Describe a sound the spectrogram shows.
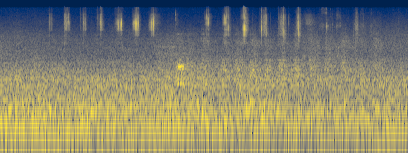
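A straight razor scrapes over stubble in short, crisp strokes.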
